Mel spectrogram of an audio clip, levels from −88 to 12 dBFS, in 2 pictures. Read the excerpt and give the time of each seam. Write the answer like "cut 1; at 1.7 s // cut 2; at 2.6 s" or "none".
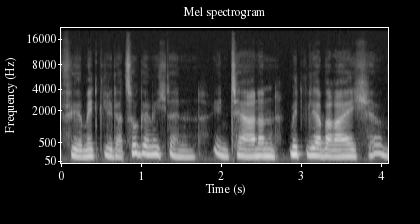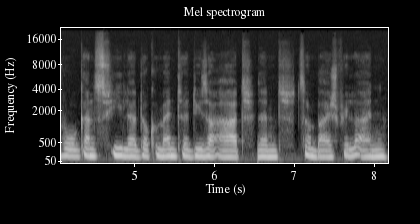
cut 1; at 1.3 s // cut 2; at 2.8 s // cut 3; at 6.5 s

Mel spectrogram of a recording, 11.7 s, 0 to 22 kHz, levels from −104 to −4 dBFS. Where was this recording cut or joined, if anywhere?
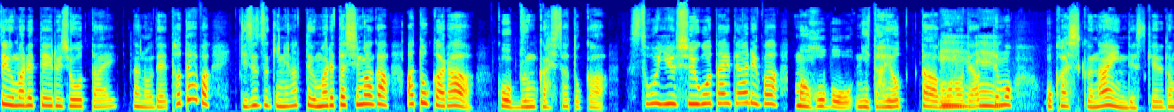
cut 1; at 1.2 s // cut 2; at 6.2 s // cut 3; at 7.9 s

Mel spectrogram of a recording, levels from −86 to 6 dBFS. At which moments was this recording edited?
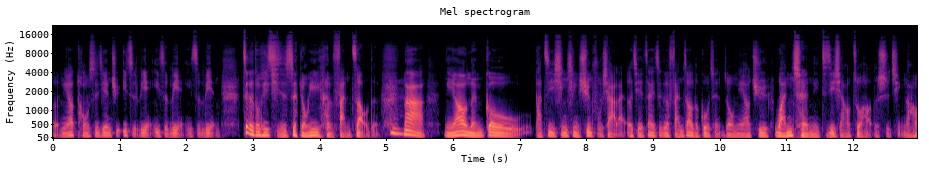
cut 1; at 10.8 s

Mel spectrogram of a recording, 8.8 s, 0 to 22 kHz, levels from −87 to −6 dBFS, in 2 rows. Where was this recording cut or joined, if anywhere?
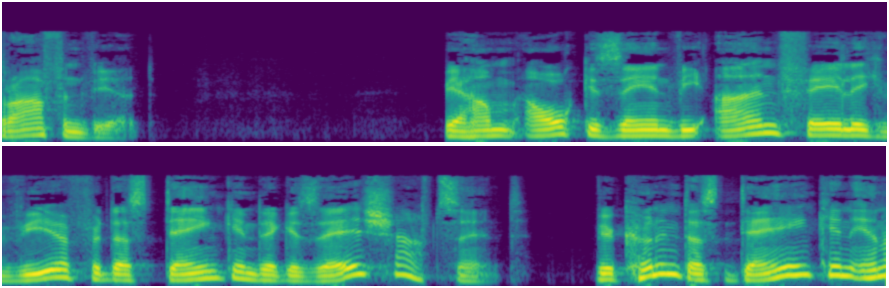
cut 1; at 7.3 s

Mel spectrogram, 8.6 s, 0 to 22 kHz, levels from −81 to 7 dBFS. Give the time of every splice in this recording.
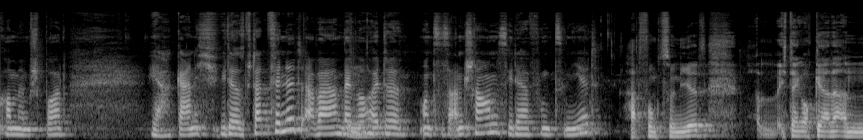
cut 1; at 2.4 s // cut 2; at 5.1 s

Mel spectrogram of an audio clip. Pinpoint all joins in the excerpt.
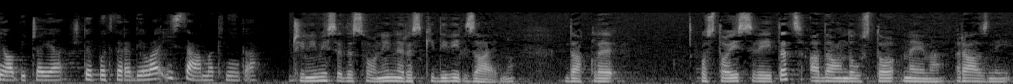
cut 1; at 4.6 s // cut 2; at 7.0 s

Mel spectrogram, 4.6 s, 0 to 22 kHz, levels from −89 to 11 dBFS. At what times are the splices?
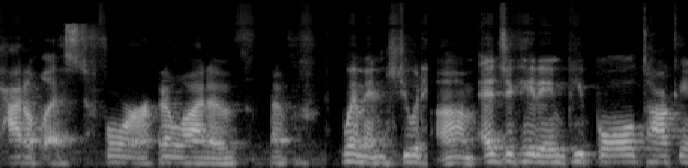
cut 1; at 1.0 s // cut 2; at 1.8 s // cut 3; at 2.2 s // cut 4; at 2.8 s

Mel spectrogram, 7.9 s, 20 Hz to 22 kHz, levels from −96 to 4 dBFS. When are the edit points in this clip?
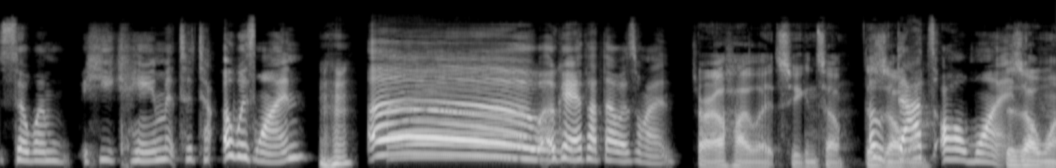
cut 1; at 1.9 s // cut 2; at 2.7 s // cut 3; at 5.1 s

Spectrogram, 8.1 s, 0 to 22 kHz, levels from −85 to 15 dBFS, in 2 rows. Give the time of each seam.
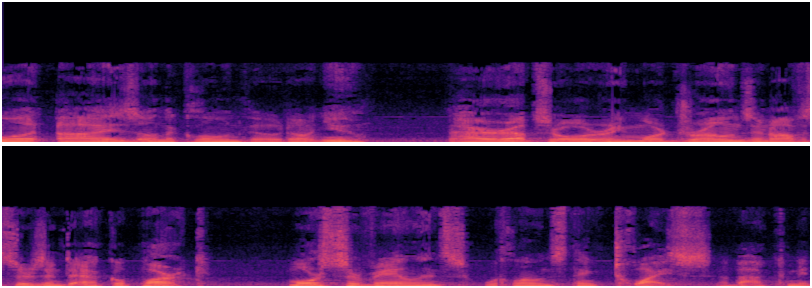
cut 1; at 1.2 s // cut 2; at 6.5 s

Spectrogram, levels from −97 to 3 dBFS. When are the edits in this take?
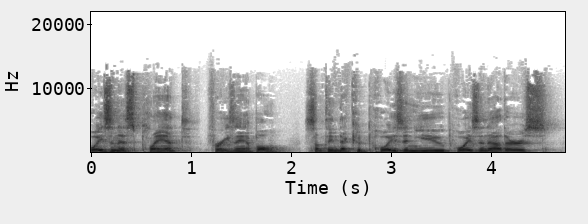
cut 1; at 1.1 s // cut 2; at 2.1 s

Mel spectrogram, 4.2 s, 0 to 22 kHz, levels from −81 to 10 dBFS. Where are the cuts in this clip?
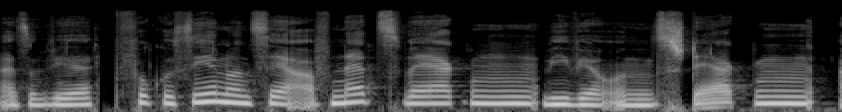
cut 1; at 2.7 s

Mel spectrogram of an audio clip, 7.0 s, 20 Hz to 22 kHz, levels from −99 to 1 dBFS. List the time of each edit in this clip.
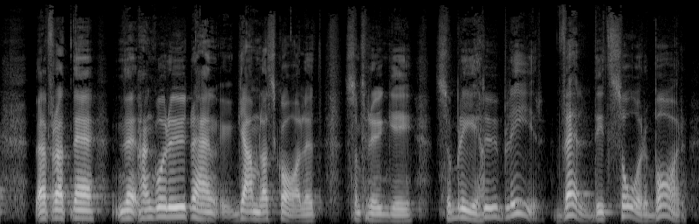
cut 1; at 1.4 s // cut 2; at 1.9 s // cut 3; at 3.6 s // cut 4; at 4.8 s // cut 5; at 5.5 s

